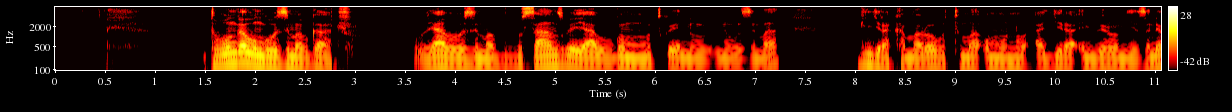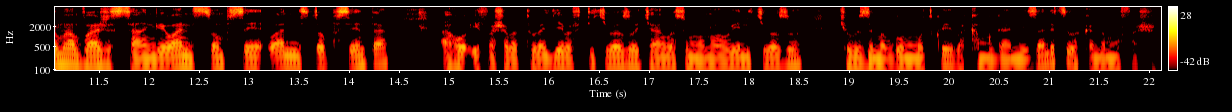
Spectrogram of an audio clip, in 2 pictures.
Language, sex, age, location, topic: Kinyarwanda, male, 25-35, Nyagatare, health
